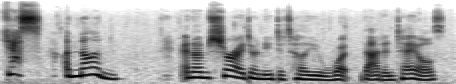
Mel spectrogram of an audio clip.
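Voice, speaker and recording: A woman reading the part of a gentle, eager older woman in a novel reading. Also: on the low side, very animated, unhurried, slight background noise. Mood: mild.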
